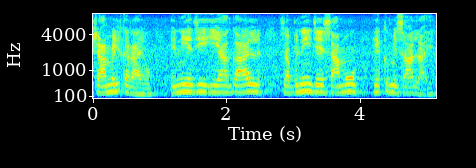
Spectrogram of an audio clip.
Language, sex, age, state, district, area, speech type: Sindhi, female, 60+, Uttar Pradesh, Lucknow, urban, spontaneous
